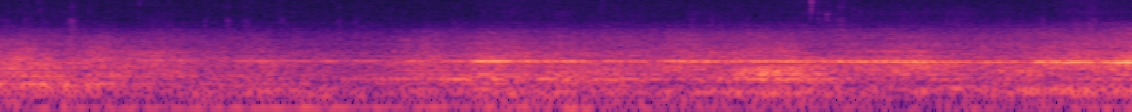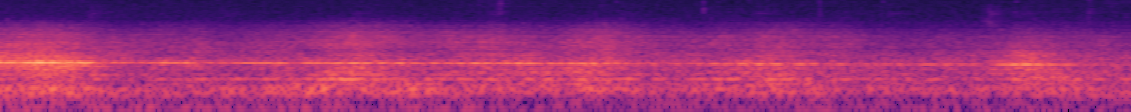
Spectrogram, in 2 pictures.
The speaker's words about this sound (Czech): Počkám, až přeletí letadlo.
